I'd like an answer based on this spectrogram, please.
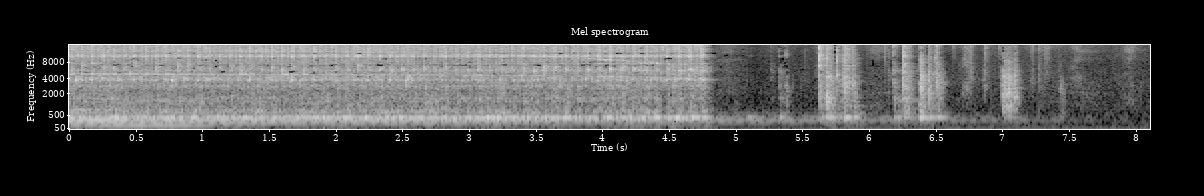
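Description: Hand hacksaw cutting through a steel bar held in a bench vise, with quick back-and-forth strokes. The sawing stops suddenly about five seconds in, leaving a few short knocks.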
